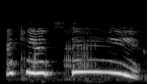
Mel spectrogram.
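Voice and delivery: high, slow squeaky slug cry. Acted. Teacher voicing the slug, high and slow. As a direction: play the little slug who can't see. Slug character speaking in book.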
